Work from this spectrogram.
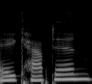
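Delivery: mock sweet friendly tone. Retelling how Maurice lures her out of hiding: imitating Maurice being sweet. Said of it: "trying to lure her out by being sweet".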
